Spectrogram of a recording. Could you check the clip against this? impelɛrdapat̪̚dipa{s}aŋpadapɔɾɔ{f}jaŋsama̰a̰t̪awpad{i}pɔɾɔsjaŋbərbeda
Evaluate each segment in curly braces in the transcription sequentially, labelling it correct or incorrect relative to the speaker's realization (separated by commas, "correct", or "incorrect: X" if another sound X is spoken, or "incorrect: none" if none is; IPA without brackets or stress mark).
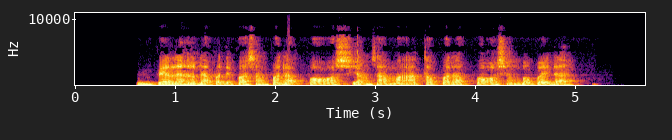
correct, incorrect: s, incorrect: a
